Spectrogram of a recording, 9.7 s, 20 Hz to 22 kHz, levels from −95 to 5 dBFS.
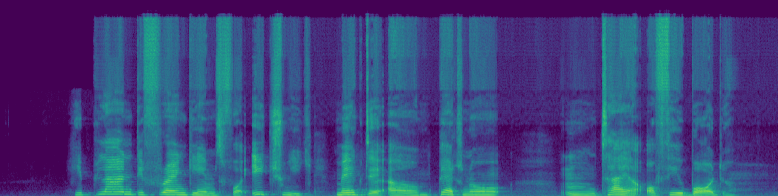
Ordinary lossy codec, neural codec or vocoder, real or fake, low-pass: none; vocoder, 48 kHz, 128 mel bands, Vocos; fake; none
